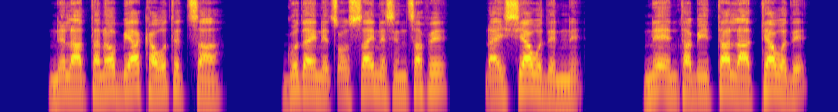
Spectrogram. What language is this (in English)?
Gofa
